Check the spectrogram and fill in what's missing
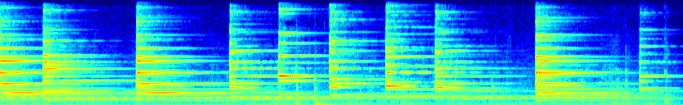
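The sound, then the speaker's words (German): A set of glockenspiel bells on the market square in Goslar, showing scenes of mining history, chimes a slow melody, about one ringing strike per second, each tone bright and lingering as it decays, heard clearly with no talking. “Das Glockenspieler Markt zeigt Bergbaugeschichte.”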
